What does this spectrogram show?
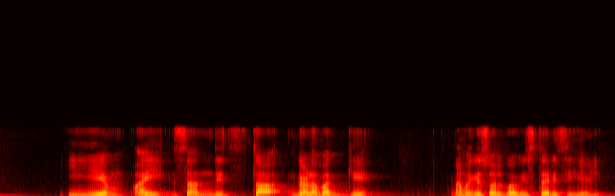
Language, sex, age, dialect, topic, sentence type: Kannada, male, 31-35, Coastal/Dakshin, banking, question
